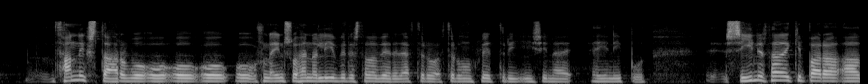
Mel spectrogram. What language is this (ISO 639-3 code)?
isl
